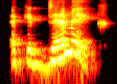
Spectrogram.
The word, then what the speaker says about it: academic: which is not correct make use of this derivational accent where accent shifts from one syllable to another syllable as you derive a word from you know a longer word from its root word look at this academy academic academician that's the right pronunciation of these words hypocrite hypocrisy hypocritical mobile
